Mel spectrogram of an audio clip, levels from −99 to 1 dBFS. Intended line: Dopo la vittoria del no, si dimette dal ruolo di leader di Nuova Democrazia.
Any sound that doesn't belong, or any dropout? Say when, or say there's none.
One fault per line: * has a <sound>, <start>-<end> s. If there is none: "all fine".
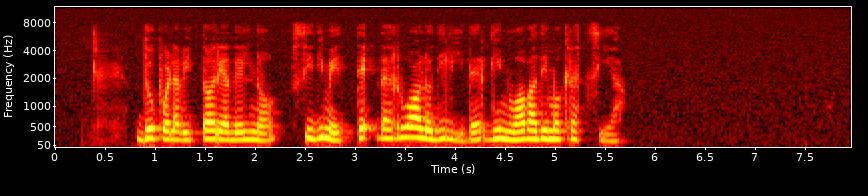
all fine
